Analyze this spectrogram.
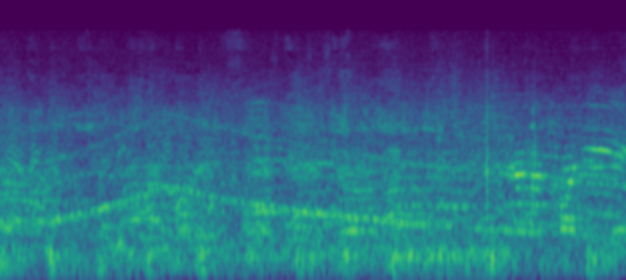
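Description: A crowd of protesters chants and talks loudly outdoors.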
